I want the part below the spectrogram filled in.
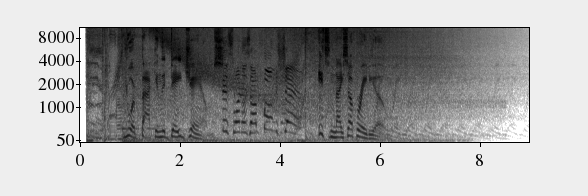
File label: Radio Sweeper; Cansa Trinity Voiceovers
